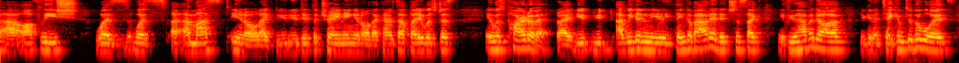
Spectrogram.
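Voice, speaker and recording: A middle-aged man from Switzerland, a dog trainer guest telling stories in a casual interview, hesitant and full of restarts. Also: mid-range voice. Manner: hesitant, many restarts and fillers.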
